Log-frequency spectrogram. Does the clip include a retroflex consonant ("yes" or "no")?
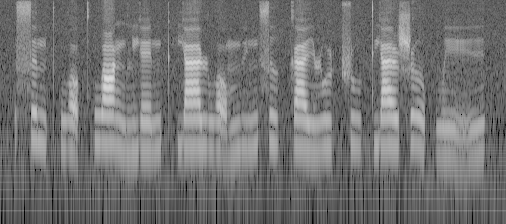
yes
